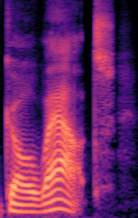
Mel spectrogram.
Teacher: We add a W between the go and the out.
